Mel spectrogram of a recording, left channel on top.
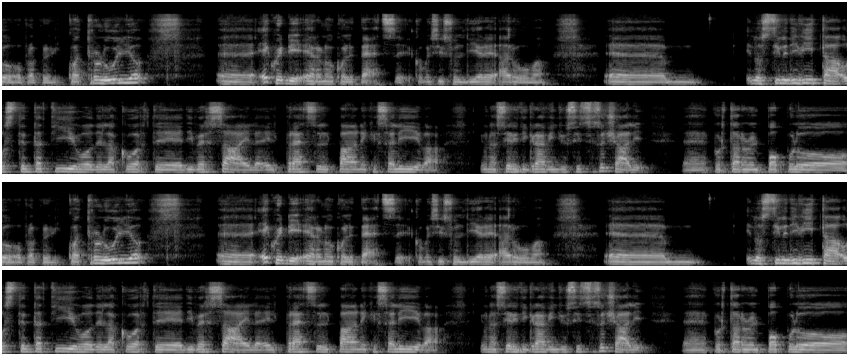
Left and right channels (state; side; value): normal; both; correlation 0.97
